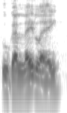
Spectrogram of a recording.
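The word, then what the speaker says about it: Uiagalelei: dju needs some work UGA Lele is actually how you pronounce it I guess while I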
